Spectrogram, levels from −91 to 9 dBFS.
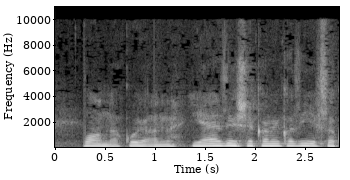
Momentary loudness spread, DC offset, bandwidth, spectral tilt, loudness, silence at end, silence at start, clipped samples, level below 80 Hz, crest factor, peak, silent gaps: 6 LU; under 0.1%; 10 kHz; -7 dB/octave; -13 LUFS; 0 s; 0.3 s; under 0.1%; -48 dBFS; 10 dB; -2 dBFS; none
